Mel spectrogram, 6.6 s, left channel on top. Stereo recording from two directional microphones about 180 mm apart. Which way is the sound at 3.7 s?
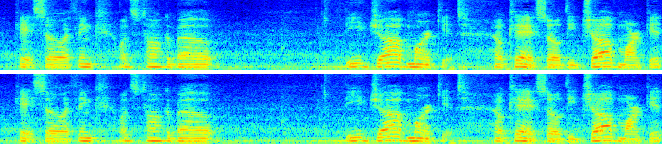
35° left (ahead or behind).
